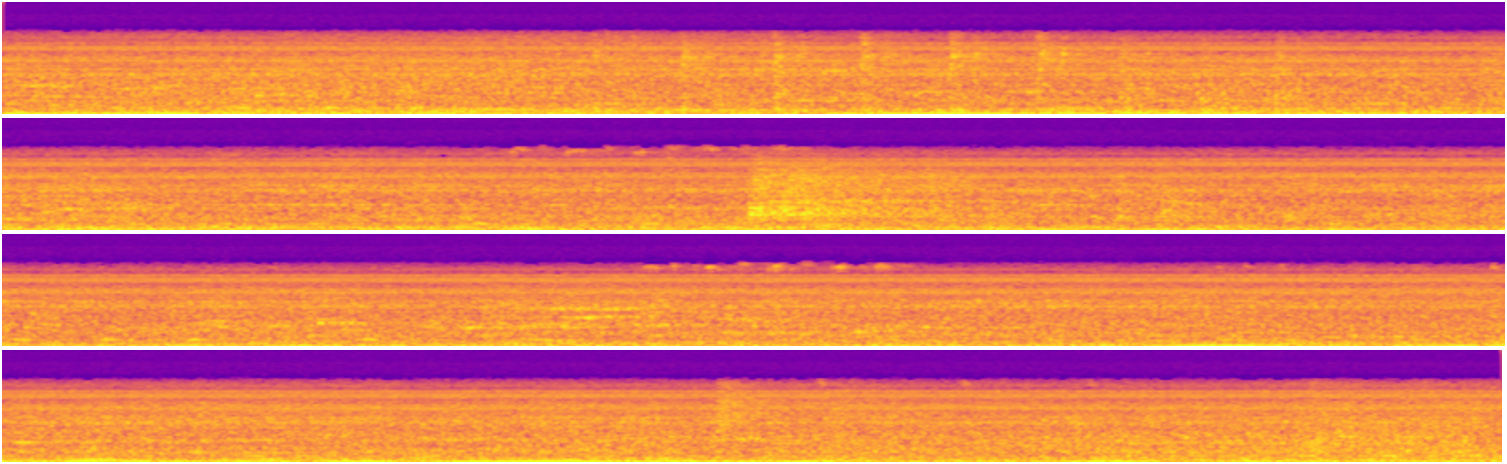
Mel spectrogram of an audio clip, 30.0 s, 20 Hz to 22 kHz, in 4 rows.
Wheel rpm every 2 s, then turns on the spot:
0, 0, 0, 0, 0, 0, 0, 0, 0, 0, 0, 0, 0, 0, 0.
none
